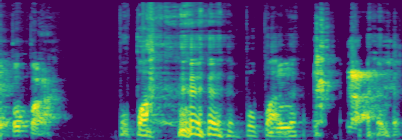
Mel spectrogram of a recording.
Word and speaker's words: Попа: Ну, вообще-то, как бы, если правильно ставить ударение, Попа.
